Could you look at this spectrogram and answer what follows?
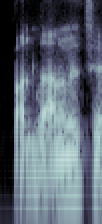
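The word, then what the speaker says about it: Bogdanović: Bogdanovich, yeah.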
